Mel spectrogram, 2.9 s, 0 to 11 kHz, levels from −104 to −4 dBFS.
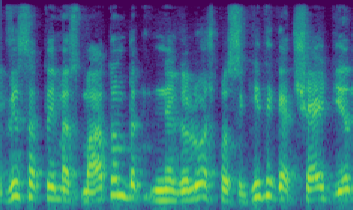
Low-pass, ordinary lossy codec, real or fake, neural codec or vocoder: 9.9 kHz; Opus, 64 kbps; fake; vocoder, 44.1 kHz, 128 mel bands every 512 samples, BigVGAN v2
